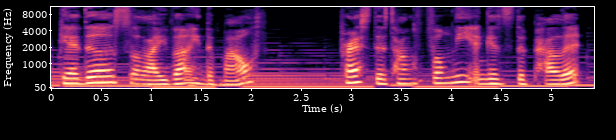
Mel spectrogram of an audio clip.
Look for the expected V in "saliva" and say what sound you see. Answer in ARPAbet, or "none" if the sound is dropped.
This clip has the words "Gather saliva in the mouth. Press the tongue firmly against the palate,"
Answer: V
